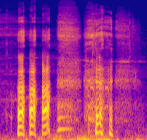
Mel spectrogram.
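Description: A man laughing in short, breathy bursts, with a pause about halfway through.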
